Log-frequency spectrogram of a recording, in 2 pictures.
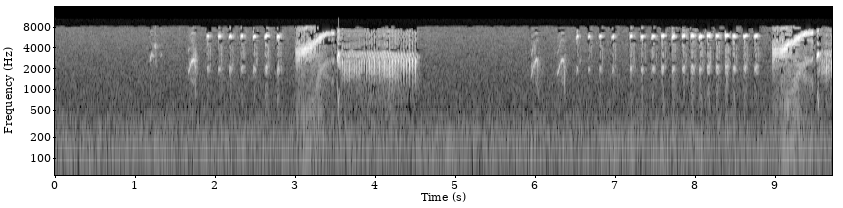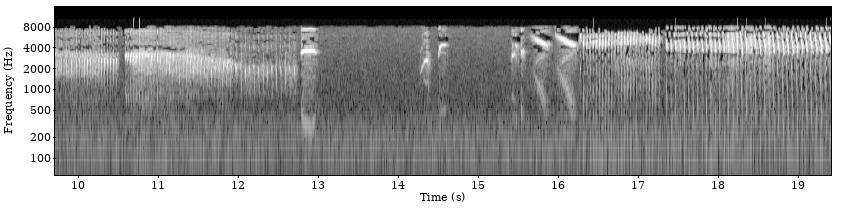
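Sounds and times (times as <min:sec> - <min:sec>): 
canary song of trills, swooping whistles and buzzy rolls: 0:01.2 - 0:04.6, 0:05.9 - 0:13.1, 0:14.2 - 0:14.7, 0:15.4 - 0:19.4.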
